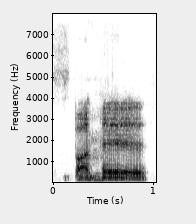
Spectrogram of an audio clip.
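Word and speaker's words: Banhez: Banes. Banes Mezcal is the artesanal. way, yeah, Banes. Banes. Yes, Banes. Banes. The H is silent.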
